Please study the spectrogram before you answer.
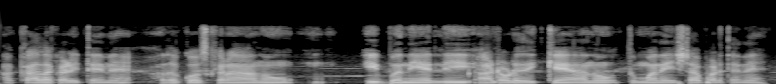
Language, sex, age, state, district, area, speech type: Kannada, male, 30-45, Karnataka, Davanagere, rural, spontaneous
